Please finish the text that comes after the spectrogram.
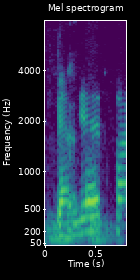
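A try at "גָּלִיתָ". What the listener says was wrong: No. No, not Galeta, all right? It should be like that. Galitha. Galitha. Okay, it should be long I. Again, Galitha. All right, Galitha.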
